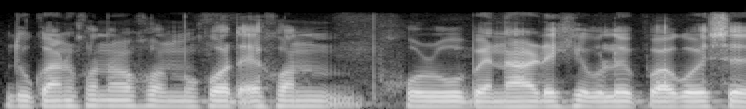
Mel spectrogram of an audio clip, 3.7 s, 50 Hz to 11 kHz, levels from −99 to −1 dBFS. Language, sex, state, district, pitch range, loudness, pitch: Assamese, male, Assam, Hailakandi, 110-120 Hz, -17 LUFS, 115 Hz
